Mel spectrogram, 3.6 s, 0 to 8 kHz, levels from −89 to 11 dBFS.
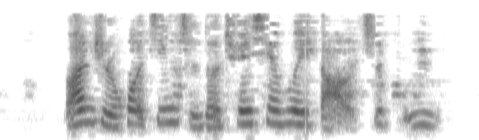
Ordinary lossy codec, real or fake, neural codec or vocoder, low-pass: MP3, 24 kbps; real; none; 7.2 kHz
